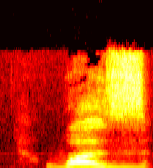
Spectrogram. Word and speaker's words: was: Was, which is a very common word.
